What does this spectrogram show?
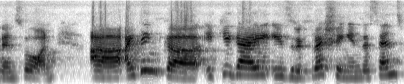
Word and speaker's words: ikigai: to say this that it is pronounced a key guy it has to make you smile otherwise you're not saying it right that's something Tim tamashiro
